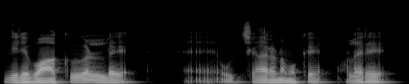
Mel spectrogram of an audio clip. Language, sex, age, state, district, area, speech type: Malayalam, male, 30-45, Kerala, Pathanamthitta, rural, spontaneous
